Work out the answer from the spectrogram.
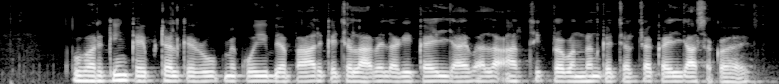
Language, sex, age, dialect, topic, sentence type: Magahi, male, 18-24, Central/Standard, agriculture, statement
